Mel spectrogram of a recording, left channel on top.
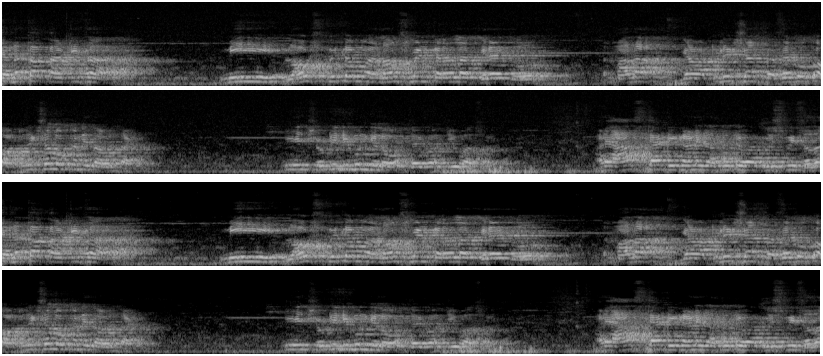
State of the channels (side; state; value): left; noise; hiss, 29 dB below the sound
